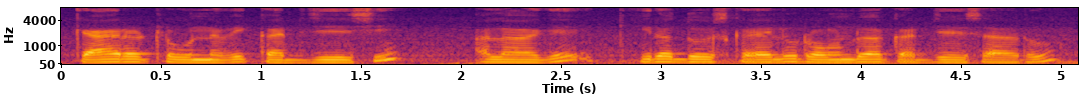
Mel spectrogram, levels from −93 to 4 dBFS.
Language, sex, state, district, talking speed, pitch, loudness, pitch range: Telugu, male, Telangana, Mahabubabad, 105 wpm, 135 Hz, -15 LUFS, 125-140 Hz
